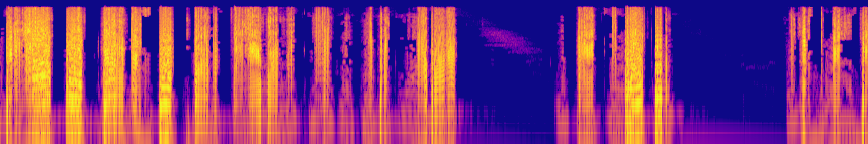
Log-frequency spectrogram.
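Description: A man speaking into a handheld microphone, in two runs of speech with a pause of about a second between them.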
